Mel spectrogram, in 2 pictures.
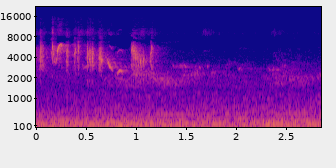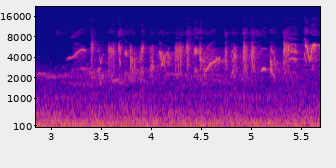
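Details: Sardinian warbler giving bursts of fast, rattling, scratchy notes with brief whistled upslurs, a short pause mid-phrase, then resuming the chattering song against constant low background rumble.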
